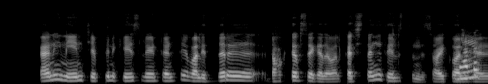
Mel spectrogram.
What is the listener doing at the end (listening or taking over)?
taking over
